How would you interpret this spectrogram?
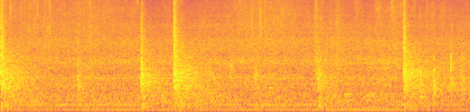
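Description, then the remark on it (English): A steady machine hum runs throughout, broken by four sharp chopping thuds at irregular intervals, as a sizing machine chops stacks of paper into the desired dimensions, the first step in manufacturing water-resistant paper pencils. “In the first step, a sizing machine performs the task of chopping papers into the desired dimension.”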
